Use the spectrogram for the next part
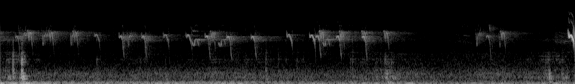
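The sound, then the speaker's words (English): A wild male bird calls in a rapid, uneven string of high, sharp chirps over a steady low background rumble, with one louder chirp right at the end. “recording 806 Wild Bird coming in.”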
